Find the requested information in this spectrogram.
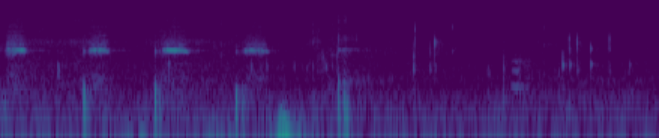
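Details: Abdominal gurgles during a chiropractic session while the patient breathes into the belly: quick squeaky, whining gurgles with soft low thumps; borborygmi (bowel sounds).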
